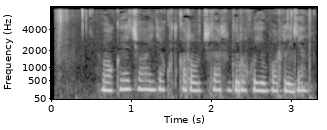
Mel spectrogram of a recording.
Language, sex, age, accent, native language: Uzbek, female, 18-24, Andijon, Uzbek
